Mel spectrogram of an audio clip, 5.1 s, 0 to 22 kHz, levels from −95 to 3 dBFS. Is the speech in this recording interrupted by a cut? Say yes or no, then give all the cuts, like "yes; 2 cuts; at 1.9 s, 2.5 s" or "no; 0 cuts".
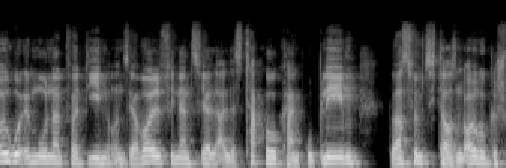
yes; 1 cut; at 1.3 s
